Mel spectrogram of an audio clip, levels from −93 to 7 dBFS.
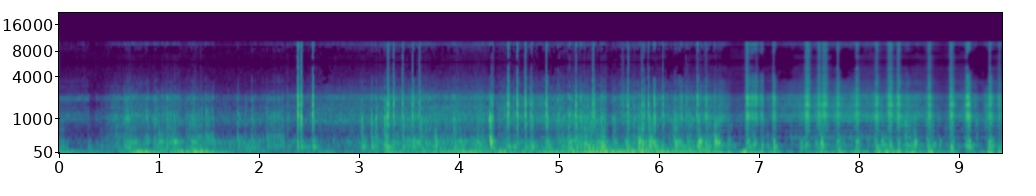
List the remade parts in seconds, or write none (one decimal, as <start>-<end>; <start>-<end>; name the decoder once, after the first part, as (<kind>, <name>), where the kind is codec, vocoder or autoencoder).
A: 6.6-9.4 (vocoder, Vocos)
